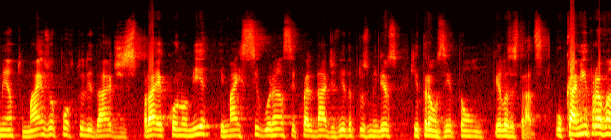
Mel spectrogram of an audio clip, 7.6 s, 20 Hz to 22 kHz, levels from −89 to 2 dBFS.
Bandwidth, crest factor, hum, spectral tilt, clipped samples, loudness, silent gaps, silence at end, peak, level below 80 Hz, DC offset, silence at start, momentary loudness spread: 13.5 kHz; 18 dB; none; -6 dB/octave; 0.2%; -18 LUFS; none; 0 s; 0 dBFS; -54 dBFS; under 0.1%; 0 s; 11 LU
